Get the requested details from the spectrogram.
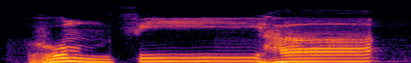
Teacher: اب یہاں پر میم ساکن کے بعد فا ہے، با بھی نہیں ہے، میم بھی نہیں ہے، تو یہاں پر اظہار شفوی ہوا ہے اور ہم نے غنہ نہیں کیا۔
